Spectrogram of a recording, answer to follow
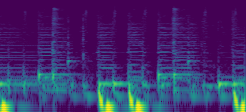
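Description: Background music with a steady bass beat and plucked, sustained notes.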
